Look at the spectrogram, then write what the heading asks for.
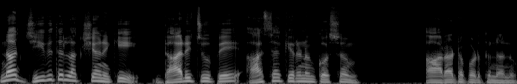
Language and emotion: Telugu, sad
